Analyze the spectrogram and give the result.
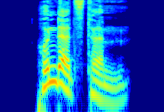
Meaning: strong dative masculine/neuter singular of hundertste
- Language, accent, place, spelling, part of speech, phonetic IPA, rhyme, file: German, Germany, Berlin, hundertstem, adjective, [ˈhʊndɐt͡stəm], -ʊndɐt͡stəm, De-hundertstem.ogg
